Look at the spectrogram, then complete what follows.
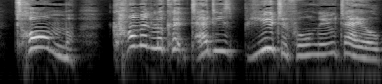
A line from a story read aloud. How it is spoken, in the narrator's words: cried the clown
